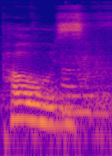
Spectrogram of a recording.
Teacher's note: make that O longer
